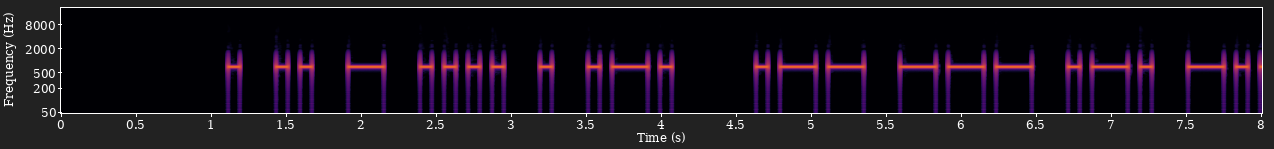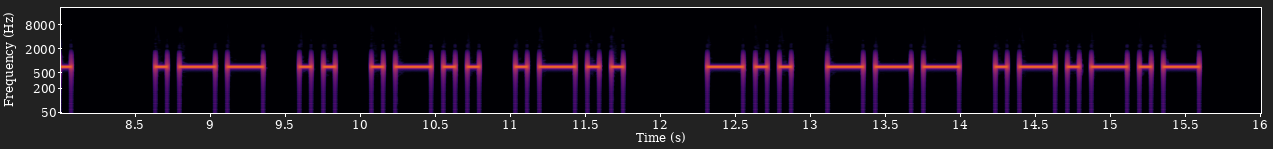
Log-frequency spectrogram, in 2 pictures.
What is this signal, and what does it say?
Morse code, heard as a keyed tone, about 15 wpm, 700 Hz. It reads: EITHER WORD WILL DO.
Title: Sentences from Top 600 Words 15wpm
